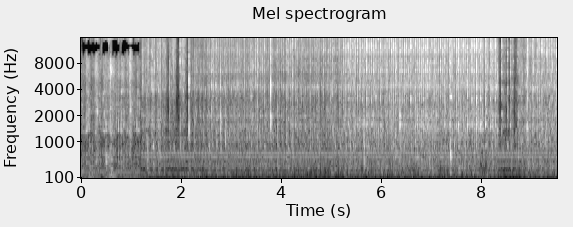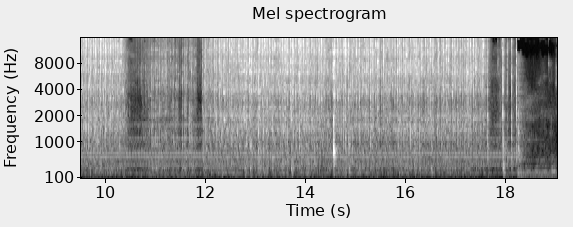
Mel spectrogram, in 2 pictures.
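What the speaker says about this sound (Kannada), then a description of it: "ಇವಾಗ ಇದನ್ನ ಮತ್ತೆ ಚೆನ್ನಾಗಿ ಬೀಟ್ ಮಾಡ್ಕೋಬೇಕು." An electric mixer beats eggs into cupcake batter with a steady, whirring motor drone and faint rattling, running for most of twenty seconds with a couple of brief dips in speed and no talking.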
